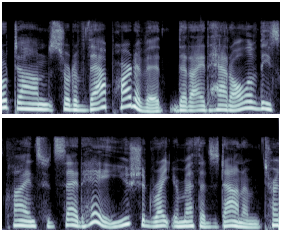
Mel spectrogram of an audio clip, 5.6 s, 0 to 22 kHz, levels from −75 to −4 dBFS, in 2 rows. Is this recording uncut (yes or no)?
no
